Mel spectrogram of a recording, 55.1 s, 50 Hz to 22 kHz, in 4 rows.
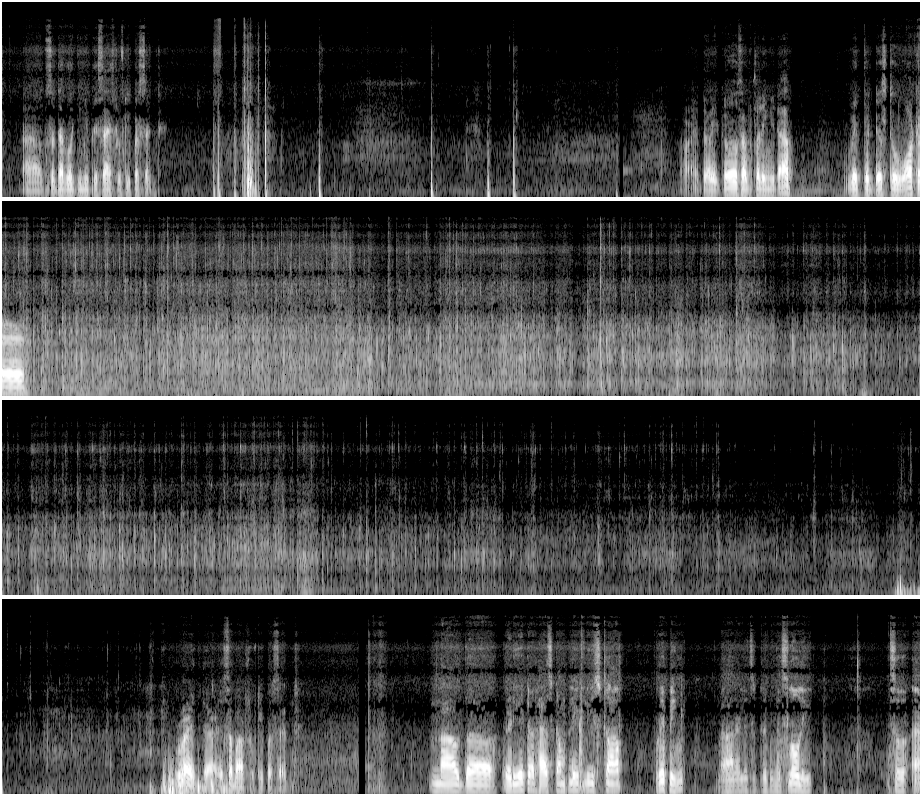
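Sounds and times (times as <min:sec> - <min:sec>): water trickling through funnel: 0:12.2 - 0:45.5.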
